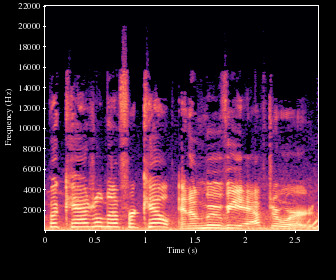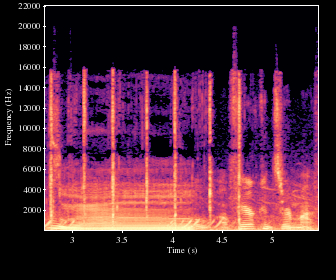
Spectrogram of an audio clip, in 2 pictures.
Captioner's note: growling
